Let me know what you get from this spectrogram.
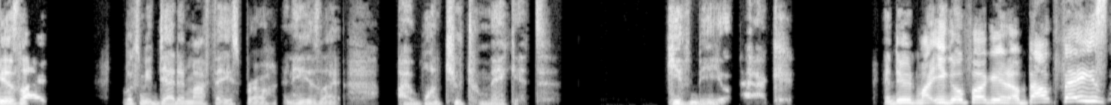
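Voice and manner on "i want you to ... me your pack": put-on low, soft Tanzanian-accented plea; earnest porter in a Tanzanian accent, much softer. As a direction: gently insist in a Tanzanian accent, dropping your voice. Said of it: "I apologize for how I'm about to fuck this accent up".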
